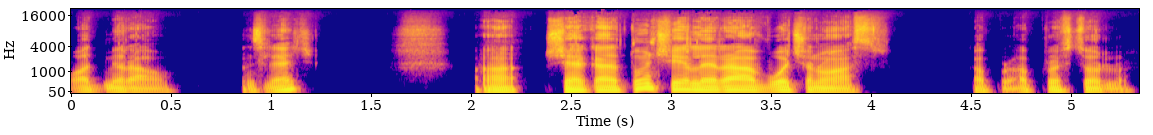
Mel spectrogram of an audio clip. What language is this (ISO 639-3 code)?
ron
